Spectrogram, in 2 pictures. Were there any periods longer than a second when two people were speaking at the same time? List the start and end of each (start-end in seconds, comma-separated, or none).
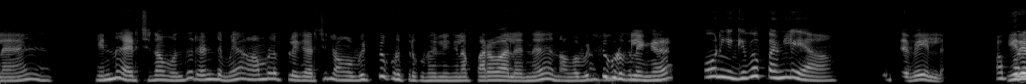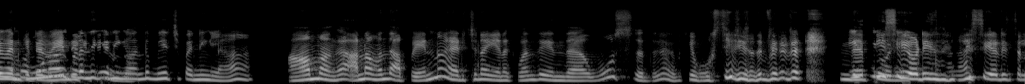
10.1-11.7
